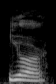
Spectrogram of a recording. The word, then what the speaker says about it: your: Y observad que el adjetivo posesivo your se pronuncia igual que la forma contraída de you are, your.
